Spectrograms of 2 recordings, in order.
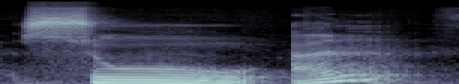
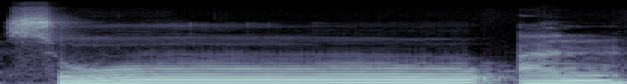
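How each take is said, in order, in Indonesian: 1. Vokal pertama dibaca dengan panjang biasa. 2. Vokal pertama dibaca jauh lebih panjang. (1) "biasanya misalnya su'an" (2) "sekarang jadi lebih panjang"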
